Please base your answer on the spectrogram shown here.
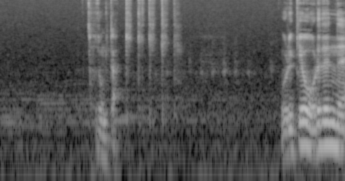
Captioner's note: laughs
